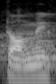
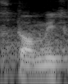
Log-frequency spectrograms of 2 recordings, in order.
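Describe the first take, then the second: First: The word ends with a 'k' sound. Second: The word ends with a 'ch' sound. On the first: This is how someone who knows the term reads it. The speaker calls it right. "हम अगर स्टोमिक को पढ़ेंगे" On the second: This is how an outsider misreads the term. The speaker calls it wrong. "कोई दूसरा pronounce करेगा उसको, तो स्टोमिच पढ़ देगा"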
